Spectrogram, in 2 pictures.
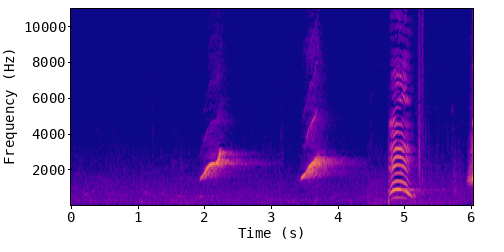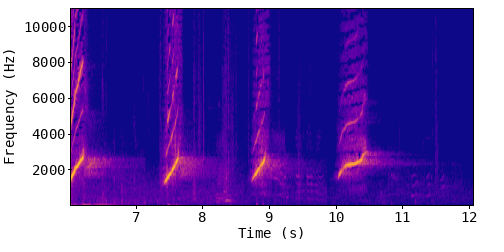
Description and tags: FX - Silbidos de aviso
